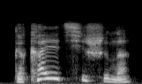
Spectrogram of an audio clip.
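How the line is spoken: Sudden warm exclamation. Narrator (Russian): Внезапно воскликнула она с мягкой улыбкой

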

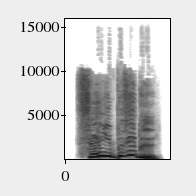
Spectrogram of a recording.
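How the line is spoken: Exclaimed. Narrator (Spanish): exclamó Madame Maxime

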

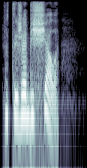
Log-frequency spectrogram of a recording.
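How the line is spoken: Indignant shout. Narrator (Russian): возмущенно крикнул Бернхард

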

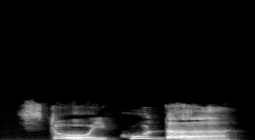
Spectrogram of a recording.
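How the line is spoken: Yelling again. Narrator (Russian): снова орал Стойло Хряков, обводя ошарашенными глазами гостиную

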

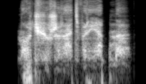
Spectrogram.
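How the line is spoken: Whisper. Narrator (Russian): прошептал я

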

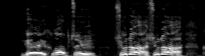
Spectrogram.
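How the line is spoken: Shouting. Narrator (Russian): кричал он

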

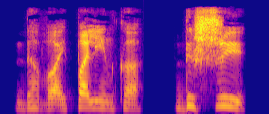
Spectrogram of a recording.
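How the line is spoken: Hoarse rasp. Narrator (Russian): хрипел я

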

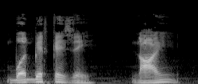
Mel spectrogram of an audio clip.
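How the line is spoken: Cold interruption. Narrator (Vietnamese): Ngô Miễn lạnh lùng cắt ngang

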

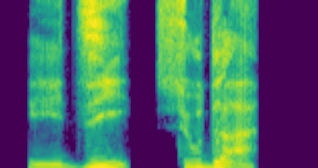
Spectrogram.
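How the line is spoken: Growled. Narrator (Russian): прорычал он

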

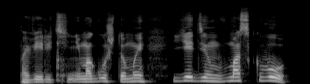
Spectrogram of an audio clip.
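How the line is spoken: Squeaky rat voice. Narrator (Russian): пропищал крыс

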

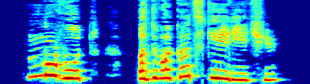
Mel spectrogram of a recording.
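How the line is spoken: Exclaimed. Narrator (Russian): воскликнула Саняша

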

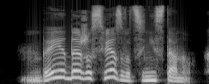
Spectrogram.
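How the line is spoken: Raven chuckling. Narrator (Russian): хохотнул ворон

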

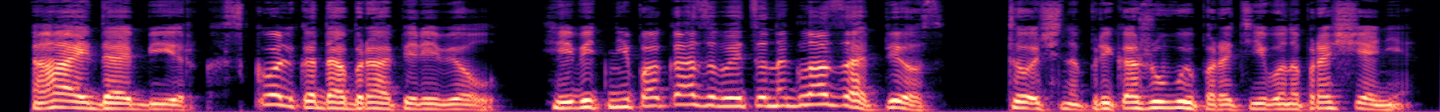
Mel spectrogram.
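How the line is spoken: Laughing good-natured promise. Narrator (Russian): Продолжая смеяться, беззлобно пообещал Адлар

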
